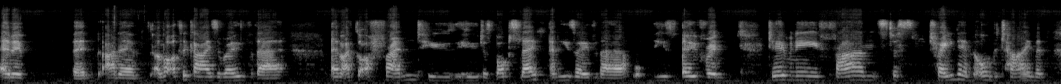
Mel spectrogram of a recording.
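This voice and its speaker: A woman talks at a moderate pace. Background music plays under her voice. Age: 20s. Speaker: rugby league player and former soldier. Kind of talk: podcast interview.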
